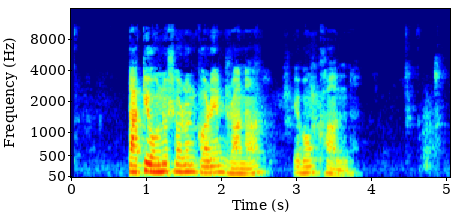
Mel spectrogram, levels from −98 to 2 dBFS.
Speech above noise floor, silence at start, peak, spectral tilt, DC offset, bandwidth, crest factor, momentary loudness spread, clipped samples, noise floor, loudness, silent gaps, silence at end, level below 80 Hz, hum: 53 dB; 0.8 s; -2 dBFS; -8.5 dB/octave; under 0.1%; 6.6 kHz; 20 dB; 18 LU; under 0.1%; -72 dBFS; -20 LUFS; none; 1.3 s; -58 dBFS; none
